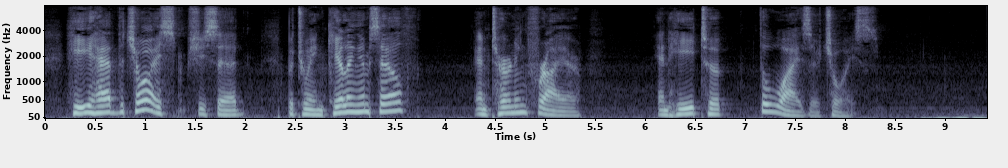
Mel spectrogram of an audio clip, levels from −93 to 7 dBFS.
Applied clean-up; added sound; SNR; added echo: none; none; none; none.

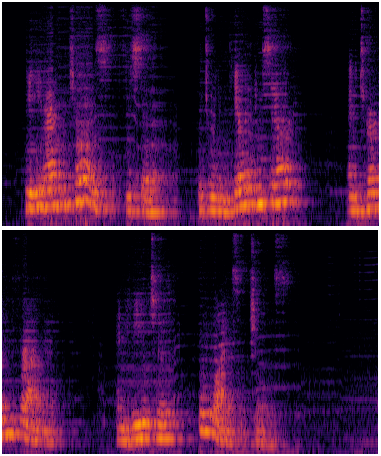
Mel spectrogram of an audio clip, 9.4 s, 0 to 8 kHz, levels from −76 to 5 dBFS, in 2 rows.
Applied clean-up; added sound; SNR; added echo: neural separator model SepFormer DNS4.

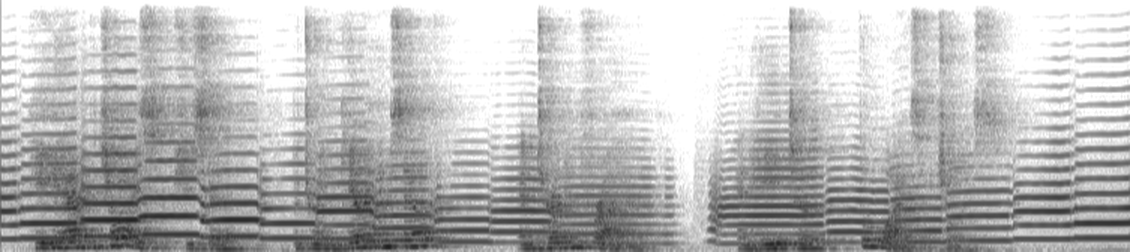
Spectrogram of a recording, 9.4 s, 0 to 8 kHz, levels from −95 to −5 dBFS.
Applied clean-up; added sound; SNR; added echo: none; Trumpet; -3 dB; reverberation time 0.9 s.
